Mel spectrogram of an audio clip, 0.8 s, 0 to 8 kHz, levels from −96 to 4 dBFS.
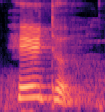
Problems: constant background noise, echo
